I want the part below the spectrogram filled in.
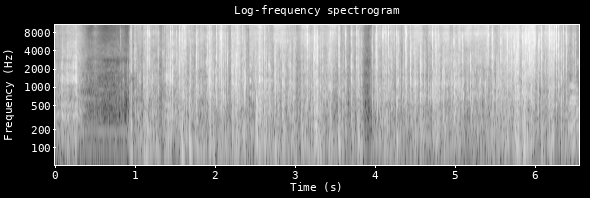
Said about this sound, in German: Und ich fülle jetzt schon mal die Bodendeckerschicht aus Zwiebel, Paprika, Knoblauch in den Topf.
